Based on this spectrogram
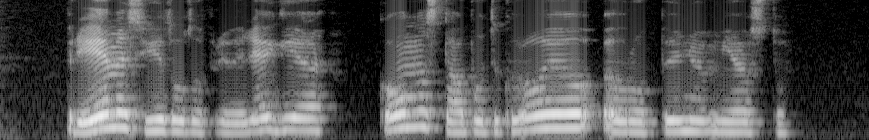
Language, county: Lithuanian, Marijampolė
